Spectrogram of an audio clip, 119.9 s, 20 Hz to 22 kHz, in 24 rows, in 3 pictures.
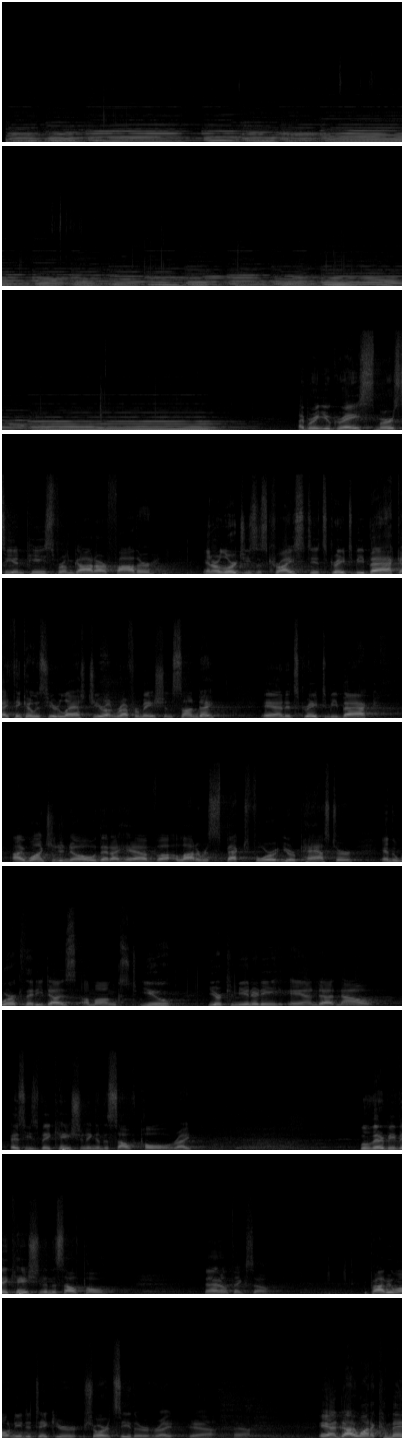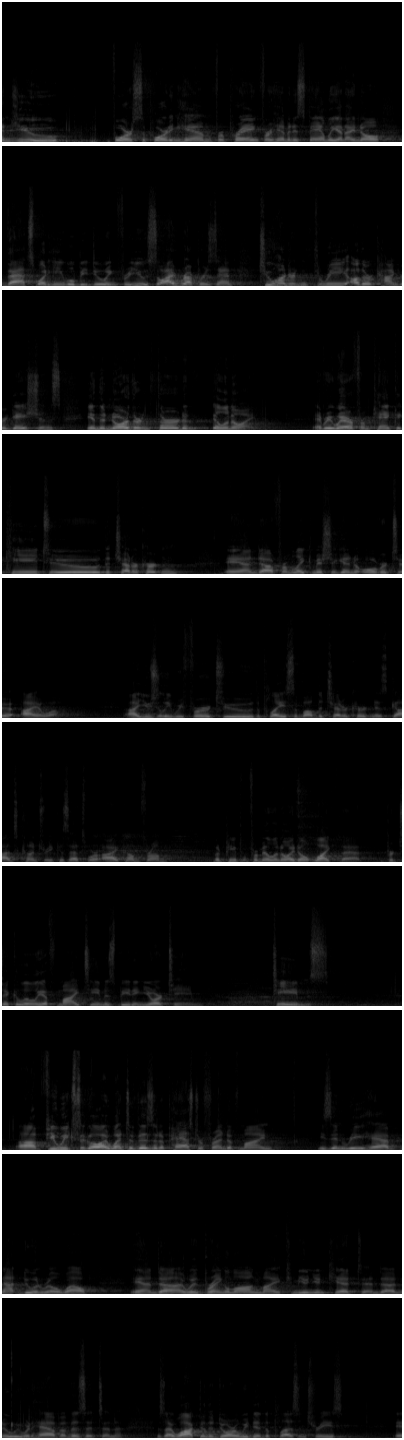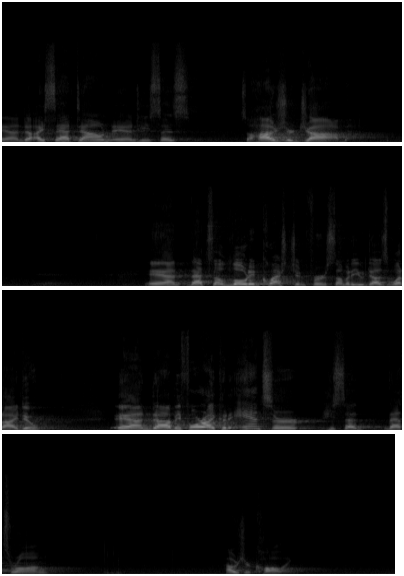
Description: Current-sermon-2.mp3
